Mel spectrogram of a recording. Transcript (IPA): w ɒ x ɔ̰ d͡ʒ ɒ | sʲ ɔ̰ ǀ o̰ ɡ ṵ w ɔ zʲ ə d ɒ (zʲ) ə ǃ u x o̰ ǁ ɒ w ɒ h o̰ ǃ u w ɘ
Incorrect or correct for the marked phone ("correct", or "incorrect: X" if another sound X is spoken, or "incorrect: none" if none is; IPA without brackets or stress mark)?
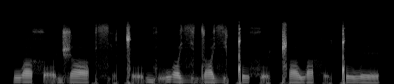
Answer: correct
